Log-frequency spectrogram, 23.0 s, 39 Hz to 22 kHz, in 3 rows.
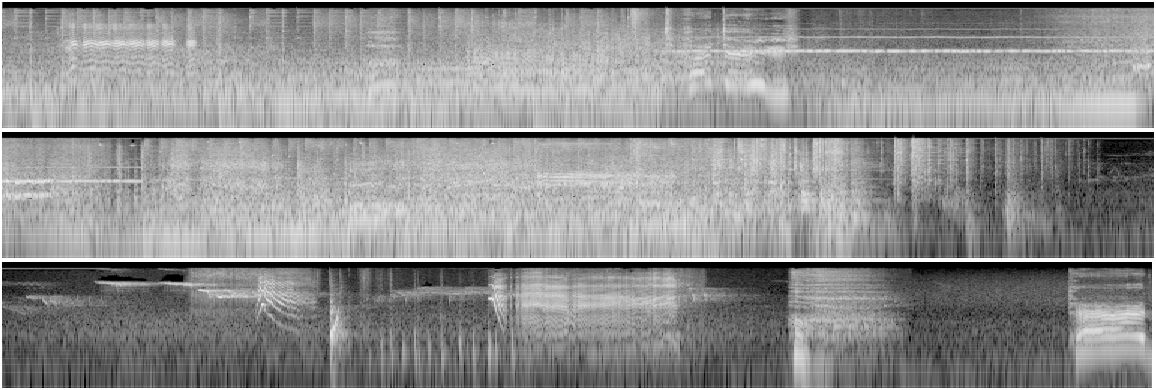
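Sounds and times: chase music: 0.0 - 11.4
cartoon car noise: 0.4 - 1.6, 7.3 - 12.4.

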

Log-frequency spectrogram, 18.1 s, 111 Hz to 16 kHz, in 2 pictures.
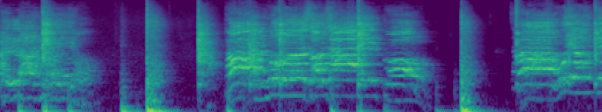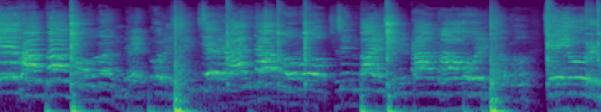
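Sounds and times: barrel drum strokes: 0.0 - 1.2, 1.8 - 7.9, 8.9 - 10.6, 11.2 - 12.2.

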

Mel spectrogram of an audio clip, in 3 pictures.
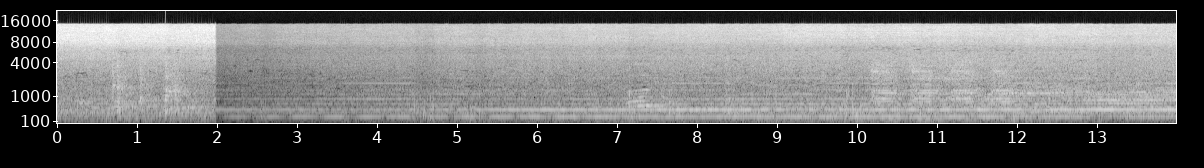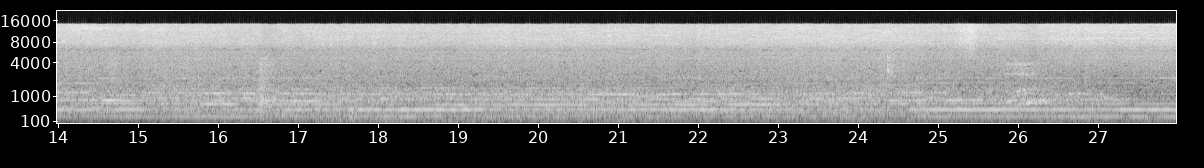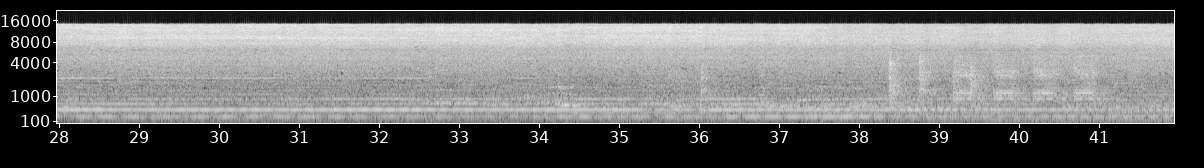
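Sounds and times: constant hiss: 0.0 - 39.2
machinery humming drone: 0.0 - 41.9
short pulses: 7.8 - 29.9.

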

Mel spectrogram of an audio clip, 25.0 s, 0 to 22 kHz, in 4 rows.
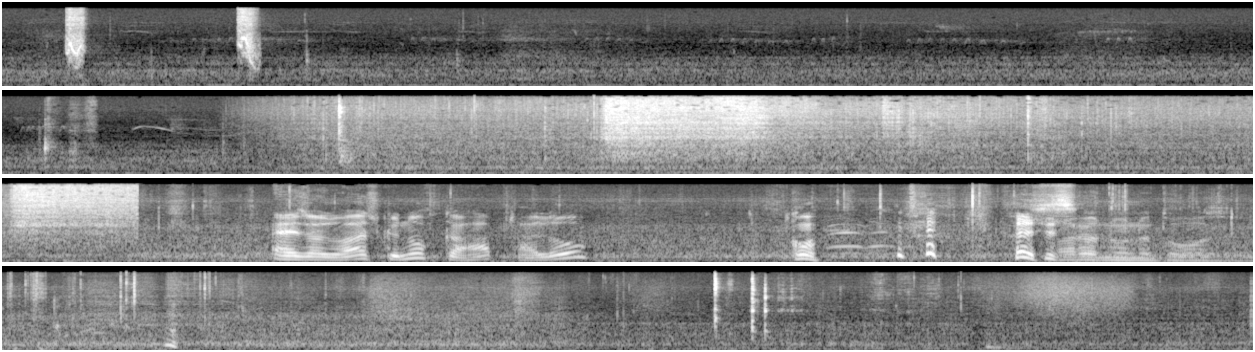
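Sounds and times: meat and onions sizzling in a pan: 7.4 - 13.2.

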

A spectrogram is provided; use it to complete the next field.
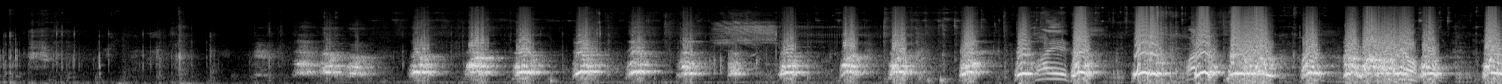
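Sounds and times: dog barking: 2.5 - 15.0
whispered shh: 7.1 - 7.8.

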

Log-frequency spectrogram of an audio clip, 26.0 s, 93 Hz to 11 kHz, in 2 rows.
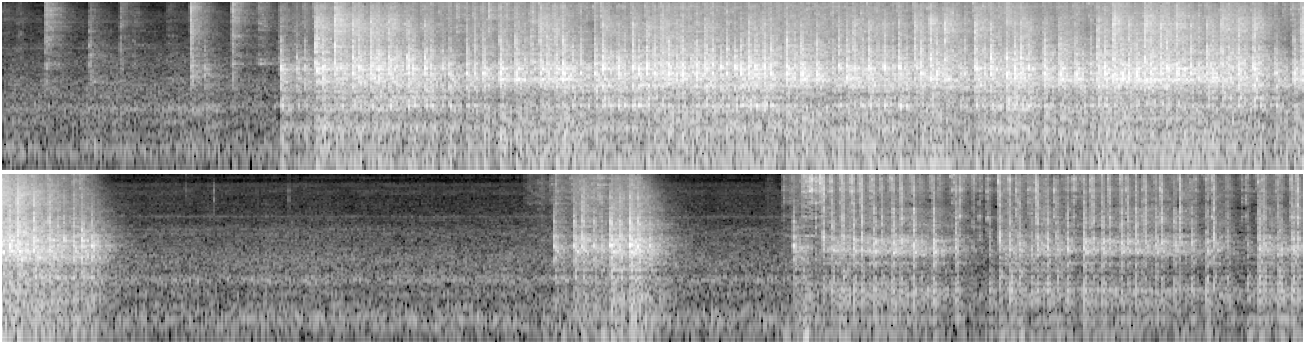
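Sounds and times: metal spatulas chopping on steel: 20.8 - 26.0.

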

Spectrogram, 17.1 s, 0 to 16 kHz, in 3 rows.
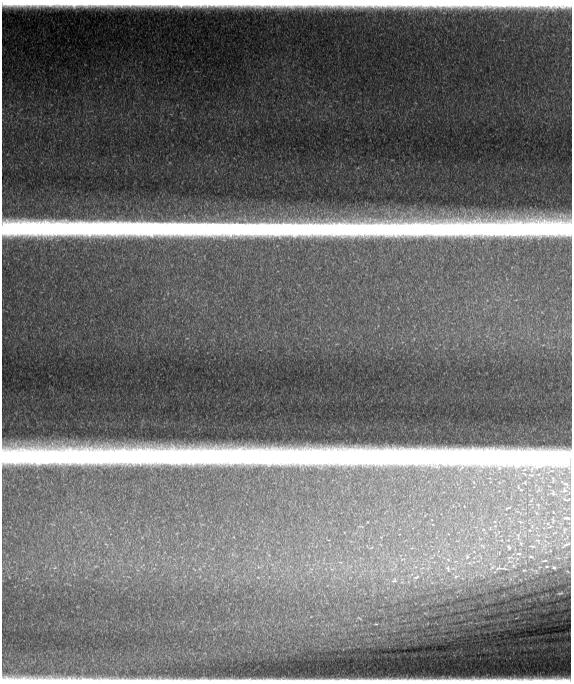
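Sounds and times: white noise hiss: 0.0 - 15.3.

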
